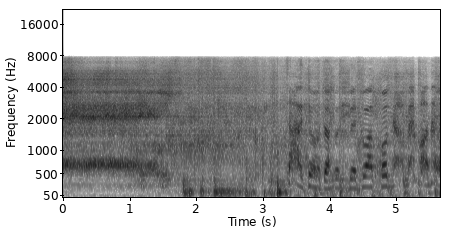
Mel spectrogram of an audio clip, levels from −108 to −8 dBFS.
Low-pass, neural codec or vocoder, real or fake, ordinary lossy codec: none; codec, 16 kHz, 0.8 kbps, ZipCodec; fake; none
